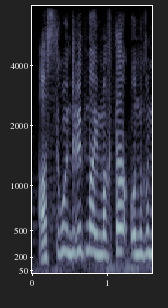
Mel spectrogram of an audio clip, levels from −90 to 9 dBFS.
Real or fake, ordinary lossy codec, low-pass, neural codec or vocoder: fake; none; none; codec, 16 kHz, 2 kbps, X-Codec, HuBERT features, trained on general audio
